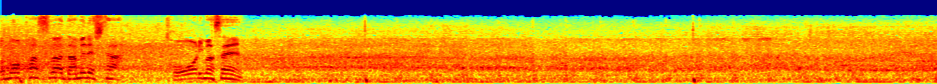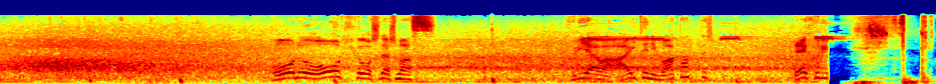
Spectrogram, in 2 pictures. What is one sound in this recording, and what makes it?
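A large stadium crowd roars and chants steadily, swelling at times.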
